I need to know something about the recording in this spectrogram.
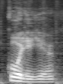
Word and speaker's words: колії: вжити фразелогізм ніби вибився з колії ще раз вертаю наголос на першому складі і фразеологізм означає зійти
